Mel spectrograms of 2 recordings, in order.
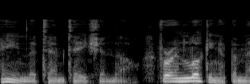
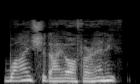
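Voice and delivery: high, loud defiance, broken off short; bitten-off retort; 8 semitones higher, 6 dB louder than usual. A narrator's reading. Captive defies the assassin until the dagger moves, bitten-off retort. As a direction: protest loudly, then bite off the last word. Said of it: "She bit off the last word".

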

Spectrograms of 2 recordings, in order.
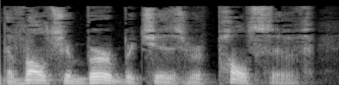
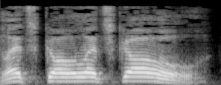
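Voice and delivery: boisterous; 11 semitones higher, 9 dB louder, slower than usual. A narrator's reading. Redrick rallying, loud.

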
